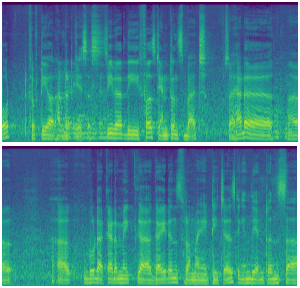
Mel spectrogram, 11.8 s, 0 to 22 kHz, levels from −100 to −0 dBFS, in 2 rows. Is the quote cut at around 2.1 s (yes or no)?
yes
